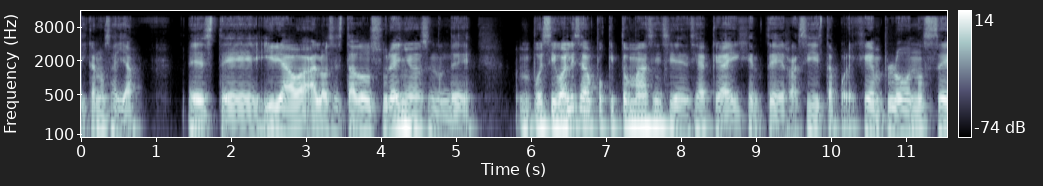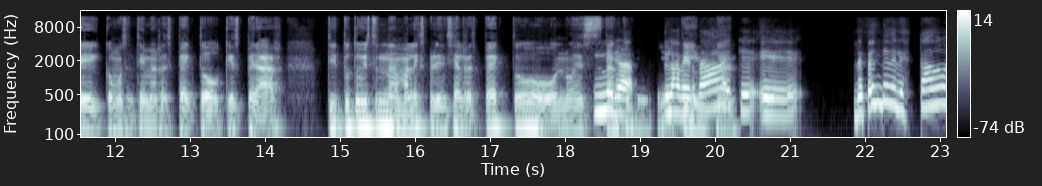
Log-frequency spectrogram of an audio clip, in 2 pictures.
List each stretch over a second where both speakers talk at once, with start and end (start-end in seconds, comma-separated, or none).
18.4-20.4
